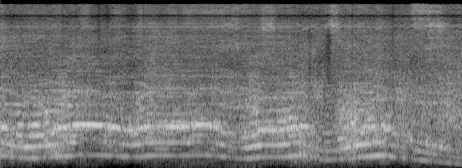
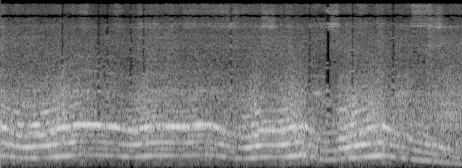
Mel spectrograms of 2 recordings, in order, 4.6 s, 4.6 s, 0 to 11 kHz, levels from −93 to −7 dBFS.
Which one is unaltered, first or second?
second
